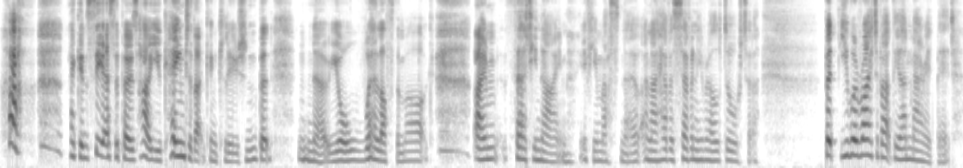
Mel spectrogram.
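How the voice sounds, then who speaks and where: An actress playing Hilary, a thirty-nine-year-old former museum curator and single mother who speaks in a proper, florid, brisk way. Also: lowish voice, dry recording, clean studio sound, natural voice. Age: 30s. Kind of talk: audio drama acting, epistolary.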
